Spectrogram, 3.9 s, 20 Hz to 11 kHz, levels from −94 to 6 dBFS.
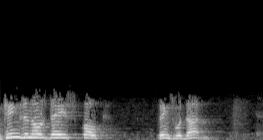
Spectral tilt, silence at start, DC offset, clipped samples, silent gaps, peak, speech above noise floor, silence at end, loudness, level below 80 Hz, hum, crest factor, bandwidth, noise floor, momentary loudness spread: -11.5 dB/octave; 0 s; under 0.1%; under 0.1%; none; -2 dBFS; 42 dB; 0.85 s; -15 LUFS; -62 dBFS; none; 14 dB; 3.7 kHz; -56 dBFS; 10 LU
